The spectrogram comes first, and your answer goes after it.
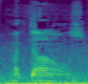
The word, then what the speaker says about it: McDonald's: it's six syllables but in English it is three M McDonald's and the point here is that most Japanese people are not aware how important it is to read McDonald as mcdonal because nobody told us so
